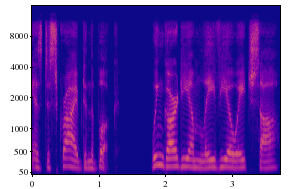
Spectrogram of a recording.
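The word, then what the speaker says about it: Wingardium Leviosa: Wingardium levioh saw with the gar being long and pronounced.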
